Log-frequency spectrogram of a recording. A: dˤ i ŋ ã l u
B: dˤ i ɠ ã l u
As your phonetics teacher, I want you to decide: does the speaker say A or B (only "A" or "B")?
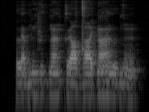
B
